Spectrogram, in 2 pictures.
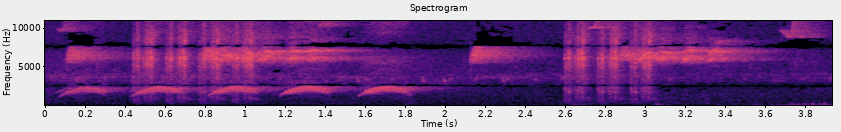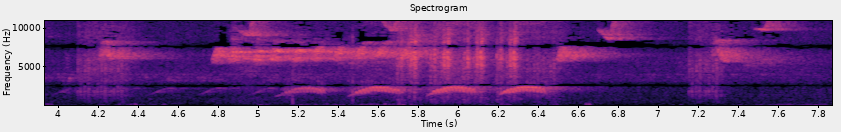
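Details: Spot-breasted parrotbill calling: quick series of about four arched, down-slurred whistled notes, given twice with a pause between, alongside thin high steady tones and bursts of wing flutter.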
